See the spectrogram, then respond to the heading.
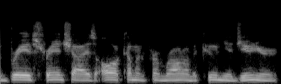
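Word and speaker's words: Acuña: At my three, this is going to make some Braves fans cream their pants, but I got Ronald Acuna Jr. Is that how you pronounce his name? – Ronald Acuna Jr., yeah.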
